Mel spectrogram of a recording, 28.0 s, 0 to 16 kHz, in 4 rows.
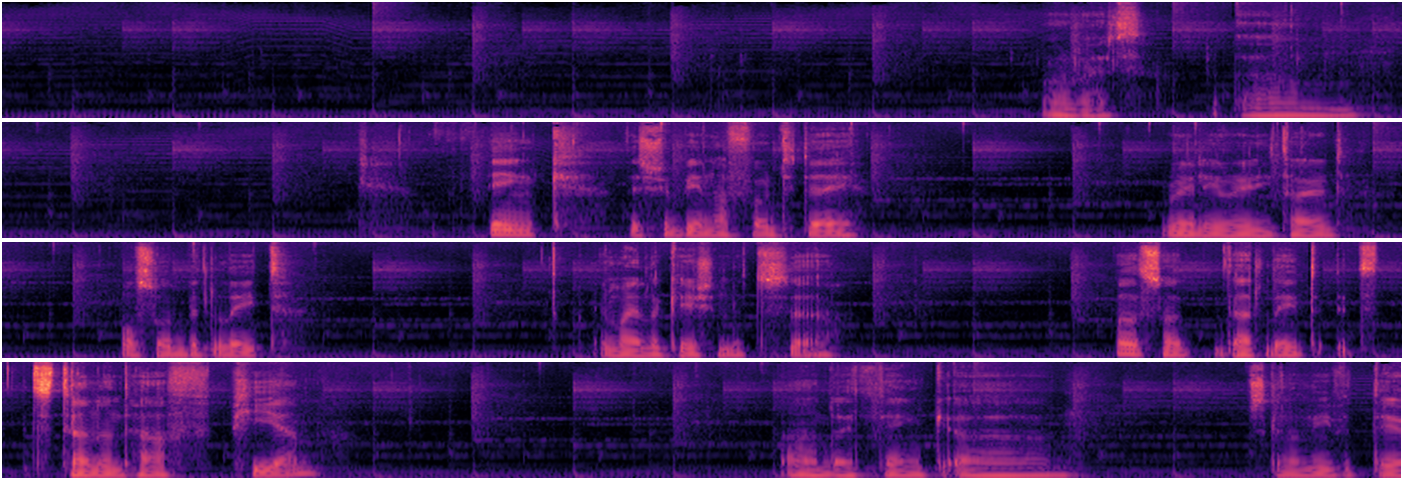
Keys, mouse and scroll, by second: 4.0 scroll down 2, 12.9 alt+middle drag, 13.3-13.7 shift+middle drag, 13.7-14.0 scroll down 4, 14.2-27.9 shift+middle drag, 24.2 scroll down 3.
